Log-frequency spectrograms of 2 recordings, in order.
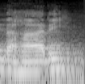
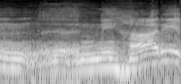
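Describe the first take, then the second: First: The first vowel is a short 'a'. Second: The first vowel is a short 'i'. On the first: The speaker calls it right. "होना तो चाहिए नहारी" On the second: The speaker calls it wrong. "ये निहारी गलत लोग बोलते हैं"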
